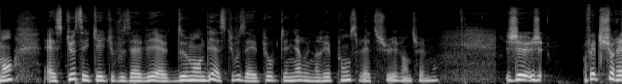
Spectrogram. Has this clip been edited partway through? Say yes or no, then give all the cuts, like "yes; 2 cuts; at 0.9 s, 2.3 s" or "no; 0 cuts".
yes; 3 cuts; at 1.1 s, 2.1 s, 4.9 s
